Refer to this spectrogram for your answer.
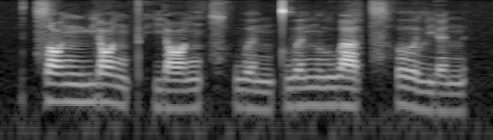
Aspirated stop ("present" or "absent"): present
